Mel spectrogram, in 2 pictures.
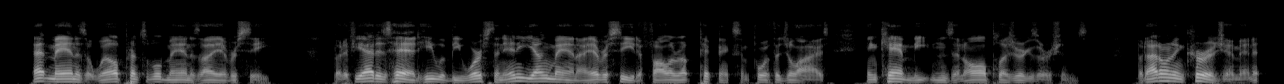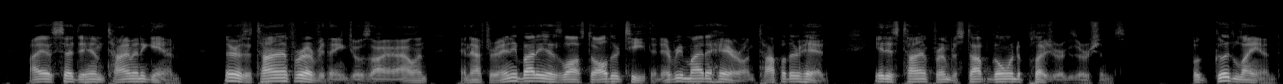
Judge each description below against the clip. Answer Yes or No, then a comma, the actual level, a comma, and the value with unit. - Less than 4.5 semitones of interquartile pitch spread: No, average, 5.1 semitones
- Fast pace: Yes, fast, 230 wpm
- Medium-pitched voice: No, low, 115 Hz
